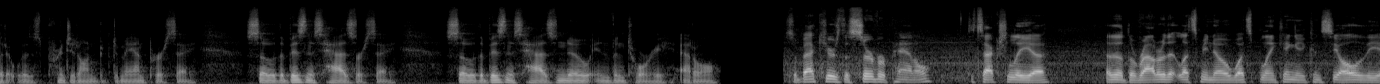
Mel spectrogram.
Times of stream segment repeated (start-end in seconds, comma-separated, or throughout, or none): 3.55-5.55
